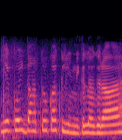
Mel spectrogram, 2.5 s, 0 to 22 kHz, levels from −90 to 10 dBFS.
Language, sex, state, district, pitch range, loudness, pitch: Hindi, female, Uttar Pradesh, Shamli, 210-280 Hz, -14 LUFS, 250 Hz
